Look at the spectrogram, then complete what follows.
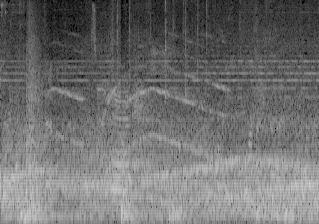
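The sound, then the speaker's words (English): An emergency vehicle siren wails through a busy street, its rising and falling tones sweeping over steady traffic noise, continuous throughout. “I'm doing it just to get the siren in the background.”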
